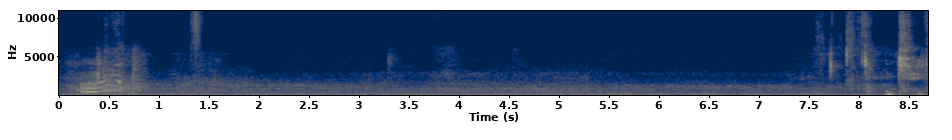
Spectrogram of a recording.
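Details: Female pet cat vocal while performing tricks indoors: a short loud harmonic cry at the start, then quiet room noise, with a woman's voice and clicking sounds near the end.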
